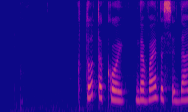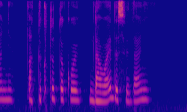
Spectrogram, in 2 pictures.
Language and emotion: Russian, neutral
